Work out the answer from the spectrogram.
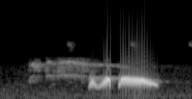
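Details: Decoy spotted dove cooing: a wavering low note followed by a long, even, falling coo, heard over a faint rooster crow in the background.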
